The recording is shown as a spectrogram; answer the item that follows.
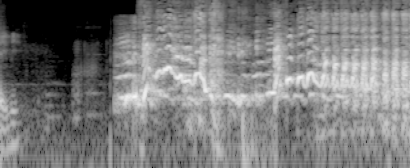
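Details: Pet dog indoors, part of a funny dog compilation, gives a wavering, howl-like whine that rises and falls for several seconds, then pulses rapidly, with people's laughter and talking around it.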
